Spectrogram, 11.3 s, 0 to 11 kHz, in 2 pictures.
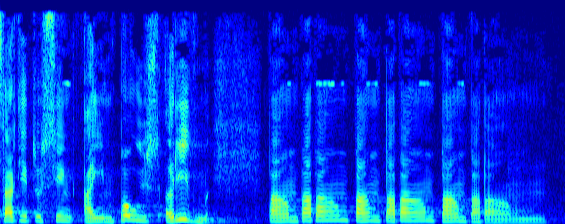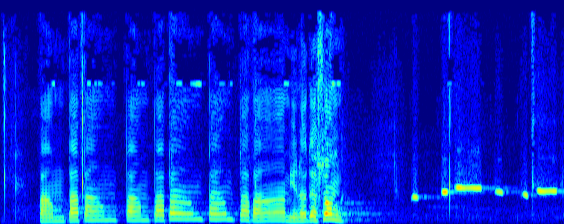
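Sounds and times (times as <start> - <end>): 
speech: 0.0 - 9.2
person whistling a short tune: 9.7 - 11.2.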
